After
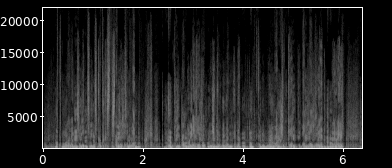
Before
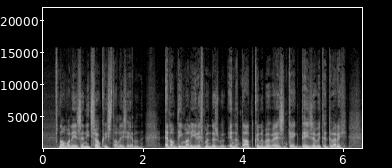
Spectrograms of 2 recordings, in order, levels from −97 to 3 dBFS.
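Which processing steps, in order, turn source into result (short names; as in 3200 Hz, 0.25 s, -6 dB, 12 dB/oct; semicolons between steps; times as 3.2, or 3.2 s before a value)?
spectral contrast lowered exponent 0.68; reverse echo 0.238 s -23 dB; reverse; compressor 10:1, threshold -35 dBFS, peak gain reduction 17 dB; reverse; ring modulator 130 Hz; rotary speaker horn 8 Hz, later 0.9 Hz, at 3.52; grains, pitch spread up and down by 7 st; bell 240 Hz +8.5 dB 0.44 oct; notch 1100 Hz, Q 7.2; gain +4.5 dB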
